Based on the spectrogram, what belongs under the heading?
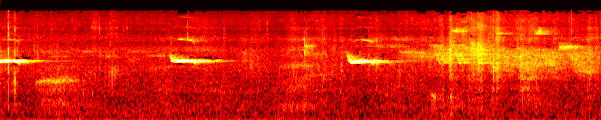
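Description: A small songbird repeating one short, high whistled note three times, about two seconds apart, over a faint woodland background.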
